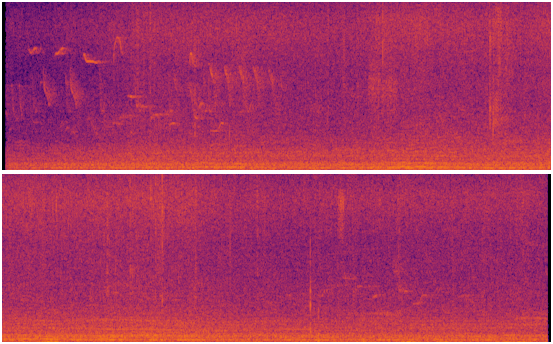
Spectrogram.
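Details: Honey bees during the uniting of two colonies with sheets of newspaper; a dense, steady buzzing hum fills the whole recording, with scattered faint clicks and crackles.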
